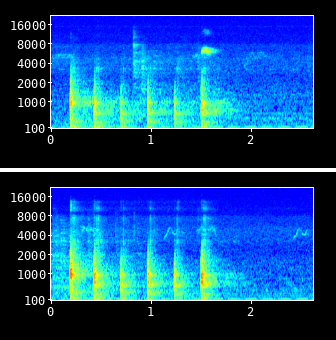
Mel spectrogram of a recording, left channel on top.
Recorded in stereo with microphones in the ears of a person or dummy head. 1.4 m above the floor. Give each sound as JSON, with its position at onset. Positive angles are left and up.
{"t": 0.2, "sound": "knocking", "side_deg": -30, "distance_m": 0.5}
